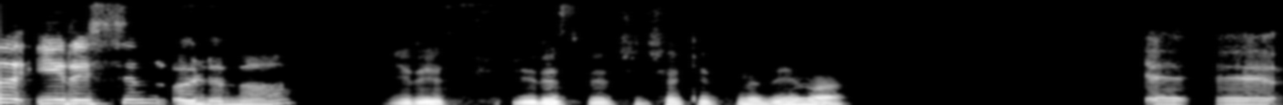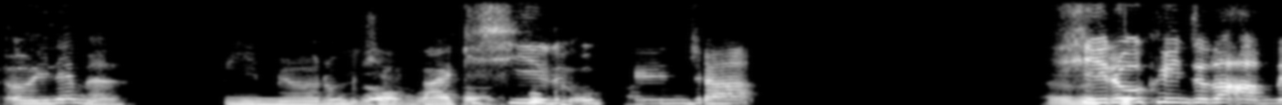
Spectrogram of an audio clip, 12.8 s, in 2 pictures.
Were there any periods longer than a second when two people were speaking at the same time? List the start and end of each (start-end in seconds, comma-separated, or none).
8.0-9.4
